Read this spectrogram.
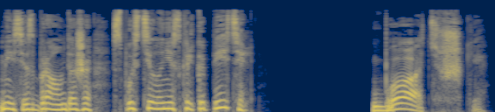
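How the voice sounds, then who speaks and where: Woman narrating a lively storybook. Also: lowish voice, normal speed, no room sound, clean studio sound. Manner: lively and expressive, voices the characters. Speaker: audiobook narrator.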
